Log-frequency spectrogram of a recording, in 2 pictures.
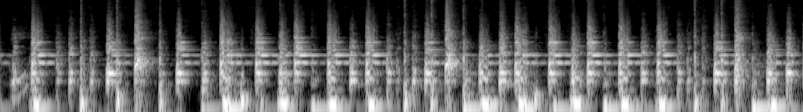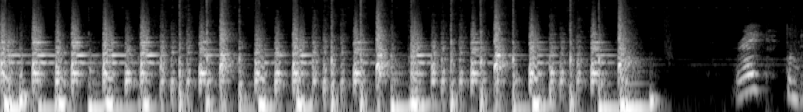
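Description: Dholak played in a continuous rhythmic pattern: low strokes on the bass head mixed with quick, ringing strokes on the treble head. The playing stops suddenly about eleven seconds in.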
